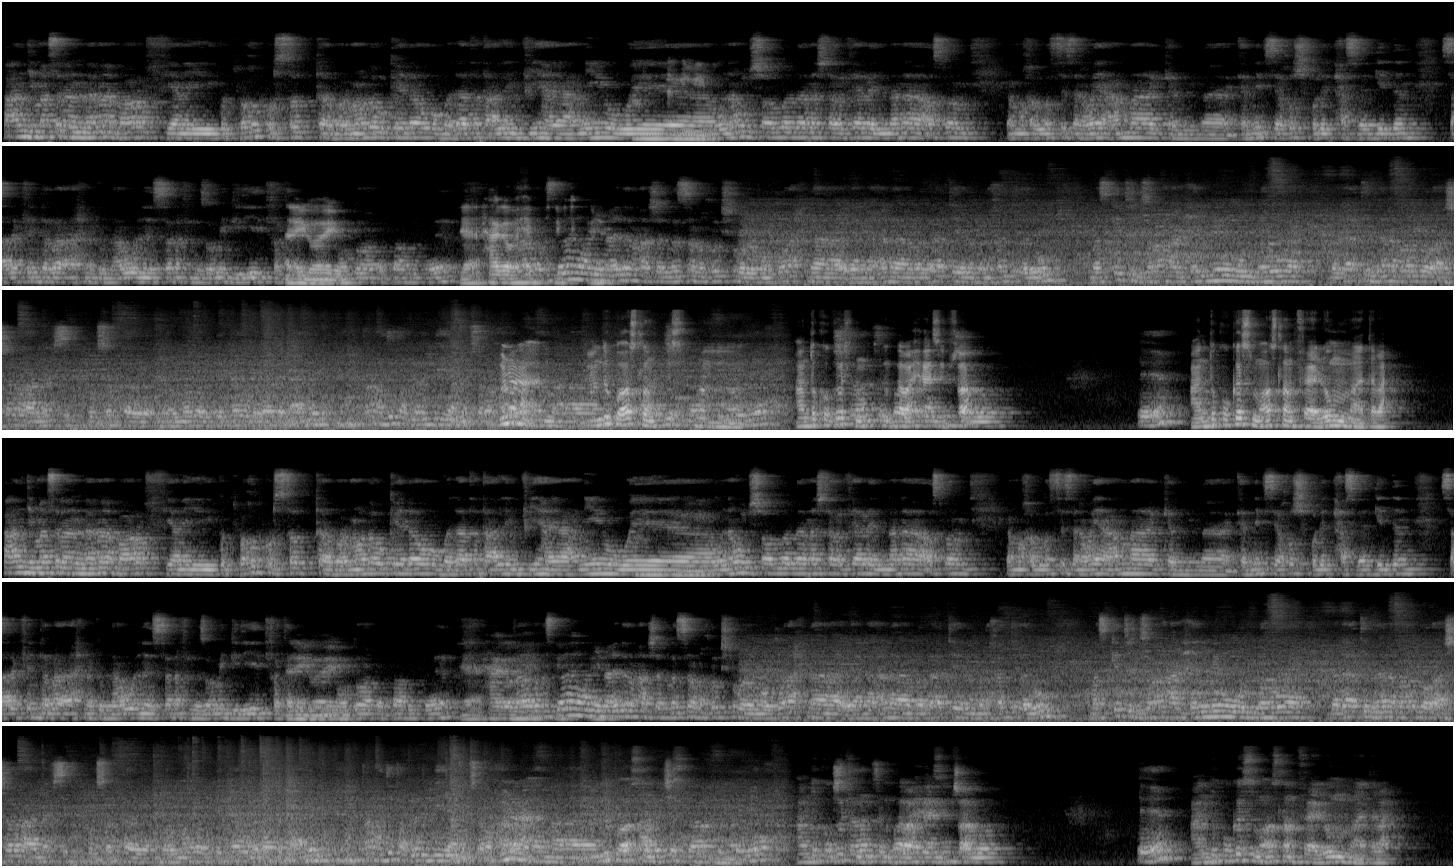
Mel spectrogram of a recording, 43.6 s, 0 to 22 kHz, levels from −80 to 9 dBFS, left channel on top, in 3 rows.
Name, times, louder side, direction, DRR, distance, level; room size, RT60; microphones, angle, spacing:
voice 1, 0.0-19.0 19.7-35.0 35.4-36.7 37.2-39.0 40.4-40.7, right 1 dB, 55° right, -2 dB, 0.9 m, -26 dB
voice 2, 6.3-7.1 17.3-18.0 19.1-20.2 20.4-20.6 34.0-36.5 37.0-38.8 40.9-42.9, left 5 dB, 80° left, 8 dB, 0.3 m, -23 dB
sound 1, 21.9-36.9, equal, 10° right, 0.6 m, -35 dB
sound 2, 29.2-35.5, right 2 dB, 75° right, 0.5 m, -32 dB
3.1 x 2.2 x 3.3 m, 0.73 s
head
